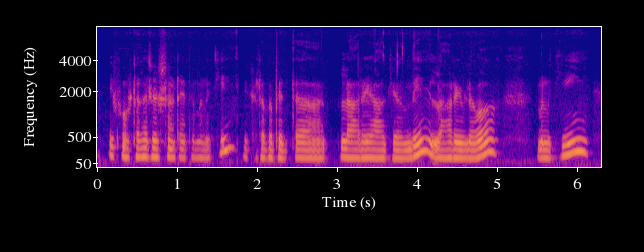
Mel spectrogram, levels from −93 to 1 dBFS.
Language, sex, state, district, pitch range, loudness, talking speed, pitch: Telugu, male, Telangana, Nalgonda, 130-160 Hz, -32 LUFS, 115 wpm, 135 Hz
